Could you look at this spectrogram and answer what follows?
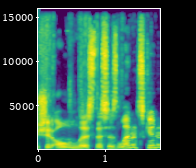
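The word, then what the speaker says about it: Lynyrd Skynyrd: From my top 100 imprint analog records you should own list, this is Leonard Skinner. It's pronounced Leonard Skinner.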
